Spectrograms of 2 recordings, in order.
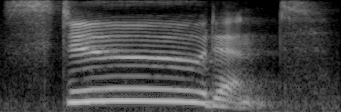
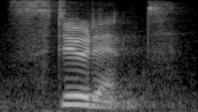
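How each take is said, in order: First: "Student" with a high, long STU; hugely lengthened first vowel in "Student"; exaggerated first-syllable stress. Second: Said in the usual way. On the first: Shown as a demonstration. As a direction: stretch "Stuuu" high, drop a short "dent". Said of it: "The first one is long". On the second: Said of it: "when I say this normally".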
